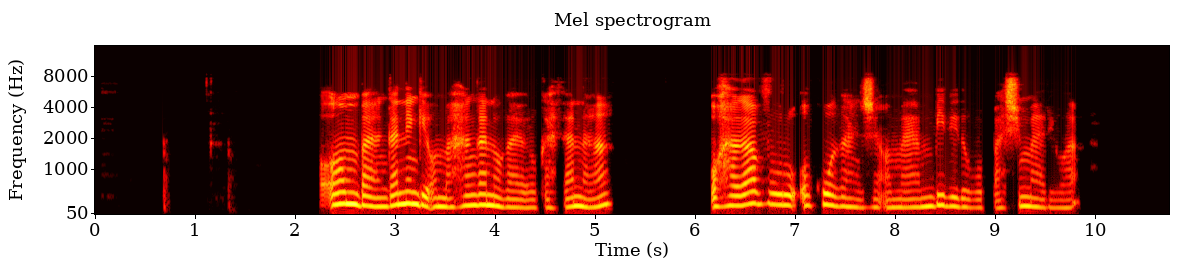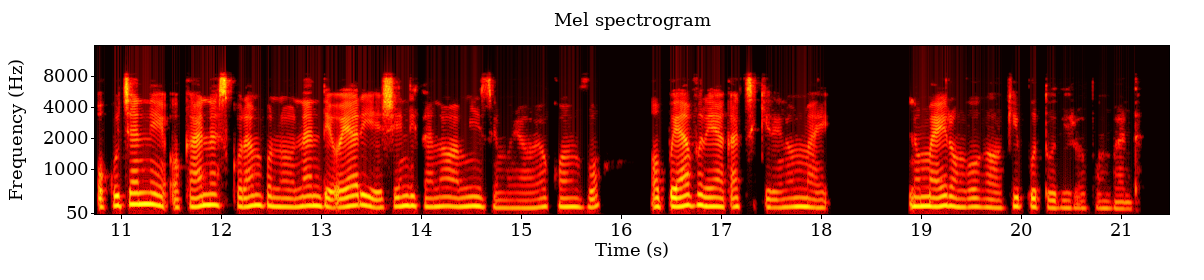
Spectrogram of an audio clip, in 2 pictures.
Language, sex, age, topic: Oshiwambo, female, 18-24, finance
